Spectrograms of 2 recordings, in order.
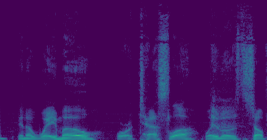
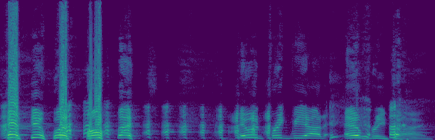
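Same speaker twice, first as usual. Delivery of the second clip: laughing; 12 semitones higher, 8 dB louder than usual. Real, not acted. Laughing while recounting.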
